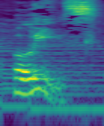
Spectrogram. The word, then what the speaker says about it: police: Cola e se fala eu não usa é Police Police a tônica EA não lê tá feliz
